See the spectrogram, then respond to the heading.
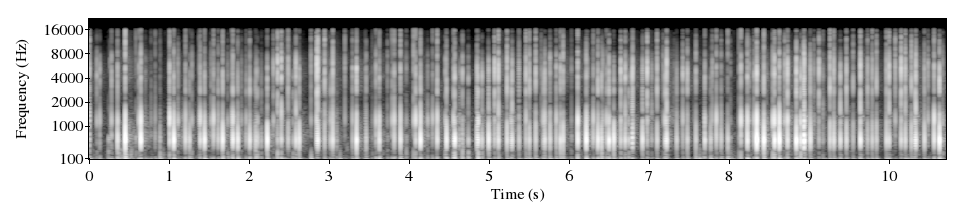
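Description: Long dark nails on both hands tap rapidly on the glass screen of a black iPhone lying flat on a pillow. The result is a dense, continuous stream of sharp, bright clicks with no ringing after each tap.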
